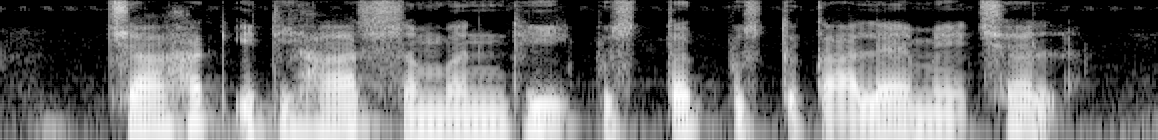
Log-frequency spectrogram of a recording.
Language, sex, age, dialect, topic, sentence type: Maithili, male, 25-30, Southern/Standard, agriculture, statement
